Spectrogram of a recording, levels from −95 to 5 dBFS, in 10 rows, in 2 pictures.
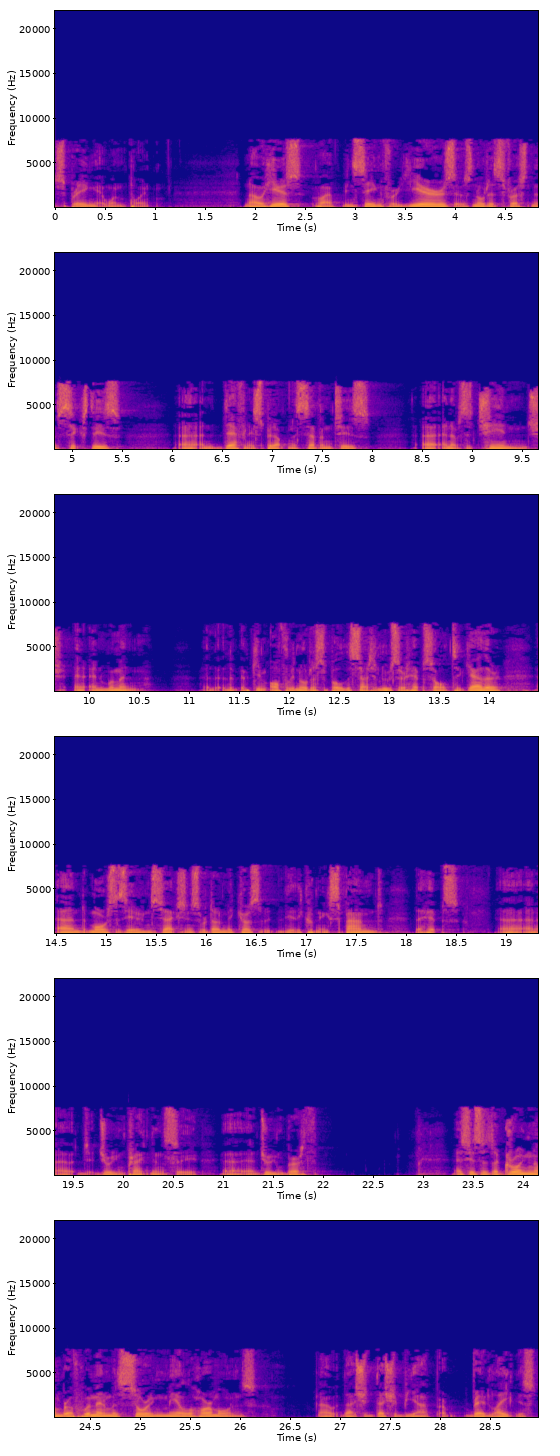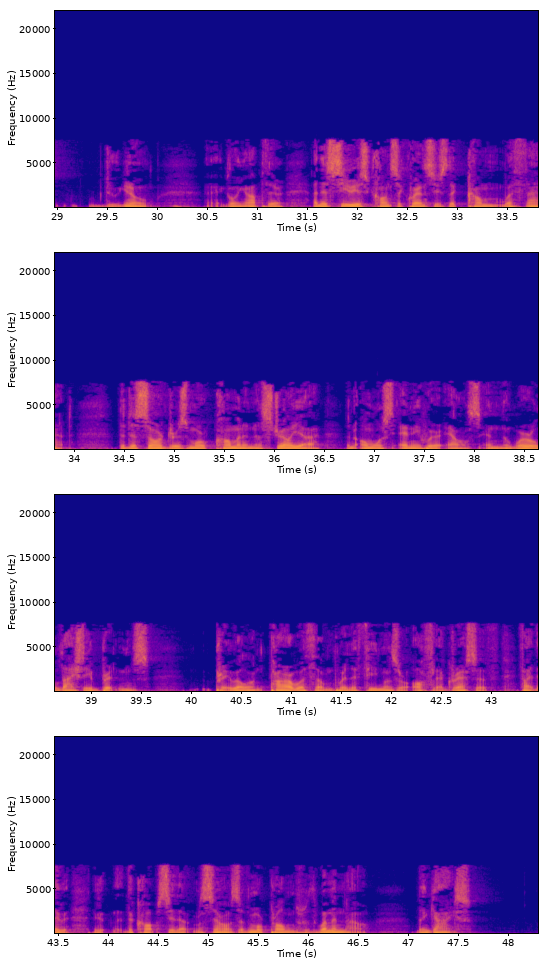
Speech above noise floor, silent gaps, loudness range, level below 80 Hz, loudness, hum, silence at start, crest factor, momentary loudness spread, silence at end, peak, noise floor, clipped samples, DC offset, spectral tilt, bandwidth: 58 dB; none; 5 LU; -38 dBFS; -26 LUFS; none; 0 s; 20 dB; 12 LU; 0.7 s; -6 dBFS; -83 dBFS; under 0.1%; under 0.1%; -6 dB/octave; 8 kHz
